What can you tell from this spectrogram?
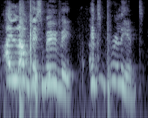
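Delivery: high, drawn-out cry of delight; gleeful exclamation. Acted. Viewer thrilled by pensioner with an Uzi, gleeful shout.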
